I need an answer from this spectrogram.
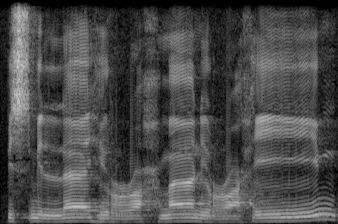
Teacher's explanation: Bismillahirrahmanirrahim berarti ada alif lam samsiah karena alif lam ketemu huruf samsiah atau idgham samsiah dimasukkan ke ra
